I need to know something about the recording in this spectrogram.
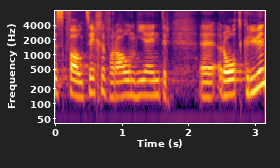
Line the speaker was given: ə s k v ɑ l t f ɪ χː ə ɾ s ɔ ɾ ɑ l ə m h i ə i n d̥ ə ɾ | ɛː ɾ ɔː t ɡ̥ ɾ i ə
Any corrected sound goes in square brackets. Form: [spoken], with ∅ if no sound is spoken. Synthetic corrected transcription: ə s k [f] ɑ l t [s] ɪ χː ə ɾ [f] ɔ ɾ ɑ l ə m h i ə [ɪ] n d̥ ə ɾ | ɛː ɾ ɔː t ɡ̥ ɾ [y] ə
